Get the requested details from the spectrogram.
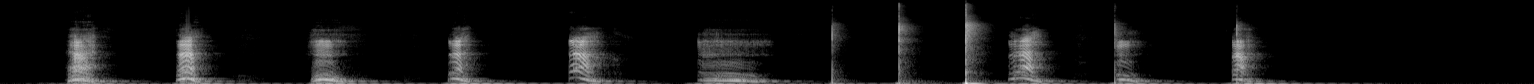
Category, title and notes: Sound effects > Human sounds and actions
Fighting Sounds
Me, pretending fight sounds.
agression, angry, fighting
